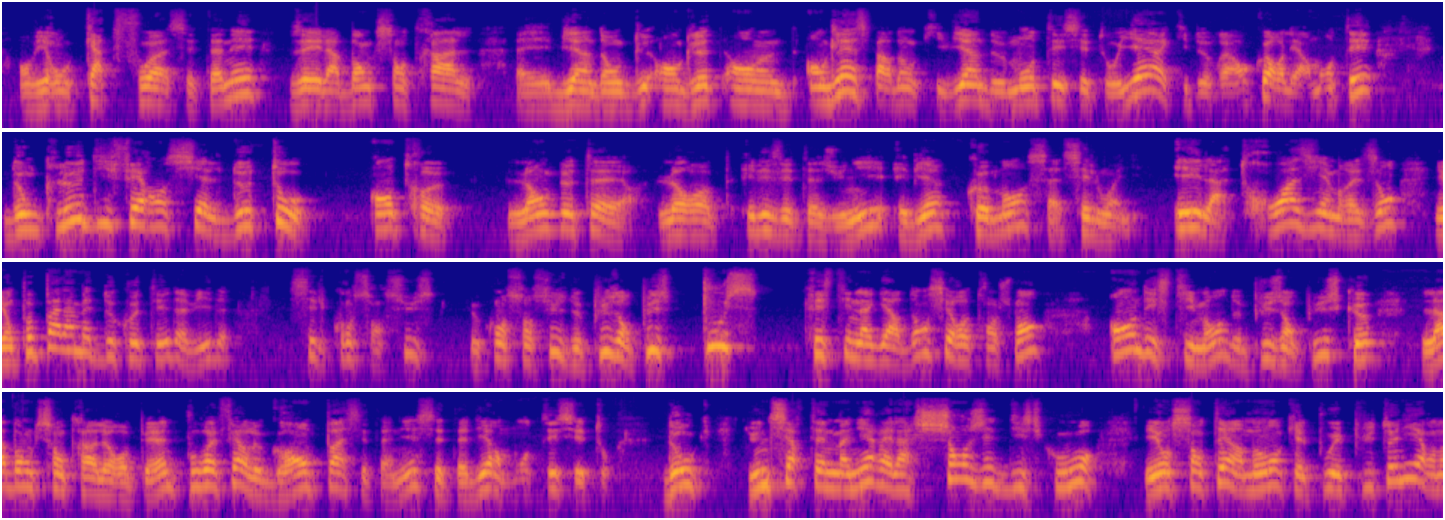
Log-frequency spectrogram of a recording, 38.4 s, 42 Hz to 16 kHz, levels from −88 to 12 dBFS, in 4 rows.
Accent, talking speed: French, 180 wpm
